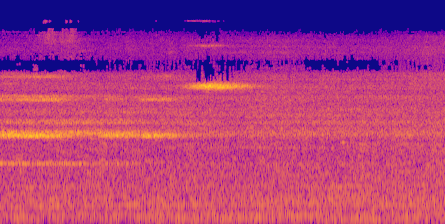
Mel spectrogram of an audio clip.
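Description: Queensland Rail electric multiple-unit train rolling into the platform with a steady rumble. A high-pitched whine fades out over the first three seconds, and a short high squeal sounds about four seconds in.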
